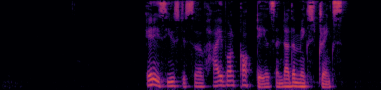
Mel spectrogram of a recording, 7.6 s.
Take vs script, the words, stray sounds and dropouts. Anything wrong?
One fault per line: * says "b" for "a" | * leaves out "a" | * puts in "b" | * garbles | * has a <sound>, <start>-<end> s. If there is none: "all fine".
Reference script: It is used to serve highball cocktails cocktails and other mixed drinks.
* leaves out "cocktails"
